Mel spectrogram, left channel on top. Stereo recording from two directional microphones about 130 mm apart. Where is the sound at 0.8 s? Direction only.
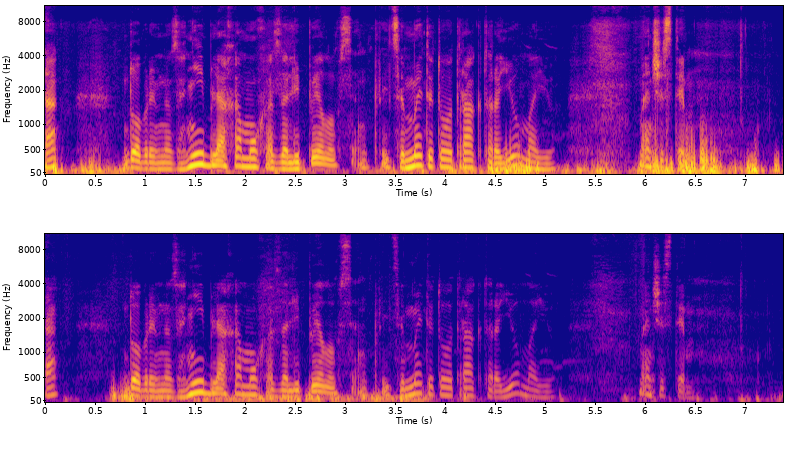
20° left (ahead or behind).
